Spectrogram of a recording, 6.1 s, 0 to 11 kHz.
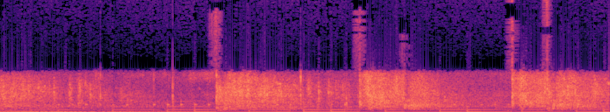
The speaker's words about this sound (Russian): Это была первая стрельба в Луганске. Не просто так. Пиф-паф, и на этом все успокоилось так. Где-то постреляли. Это была самая настоящая первая стрельба. 4 утра.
